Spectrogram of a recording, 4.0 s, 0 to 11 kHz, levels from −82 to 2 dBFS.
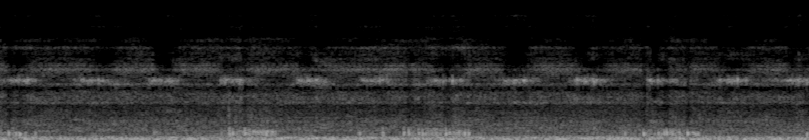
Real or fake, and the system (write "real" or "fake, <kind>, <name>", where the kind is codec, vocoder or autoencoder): fake, codec, DAC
